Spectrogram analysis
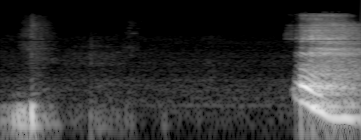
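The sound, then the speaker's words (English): A person yawns with a loud, drawn-out voiced groan that sinks in pitch as it stretches on, after a short soft breath and a long quiet pause. “what the fuck you keep yawning for?”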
